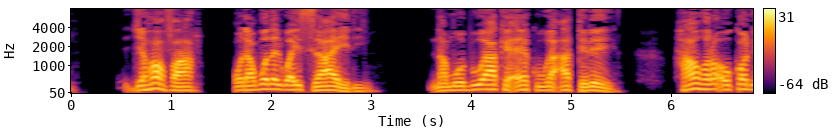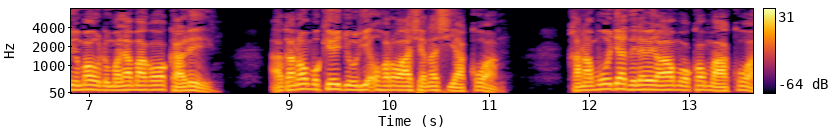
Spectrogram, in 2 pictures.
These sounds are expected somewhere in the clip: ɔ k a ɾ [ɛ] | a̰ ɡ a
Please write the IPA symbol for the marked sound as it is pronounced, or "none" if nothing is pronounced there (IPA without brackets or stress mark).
e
